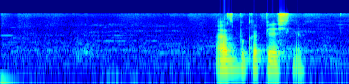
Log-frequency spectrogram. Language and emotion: Russian, neutral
